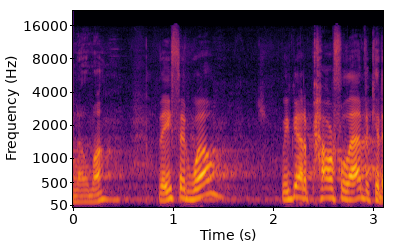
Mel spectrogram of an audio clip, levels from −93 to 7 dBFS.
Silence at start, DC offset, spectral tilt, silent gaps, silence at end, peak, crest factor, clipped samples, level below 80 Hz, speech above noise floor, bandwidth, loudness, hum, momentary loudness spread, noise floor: 0 s; under 0.1%; -6.5 dB/octave; none; 0 s; -2 dBFS; 14 dB; under 0.1%; -66 dBFS; 25 dB; 16 kHz; -16 LUFS; none; 15 LU; -41 dBFS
